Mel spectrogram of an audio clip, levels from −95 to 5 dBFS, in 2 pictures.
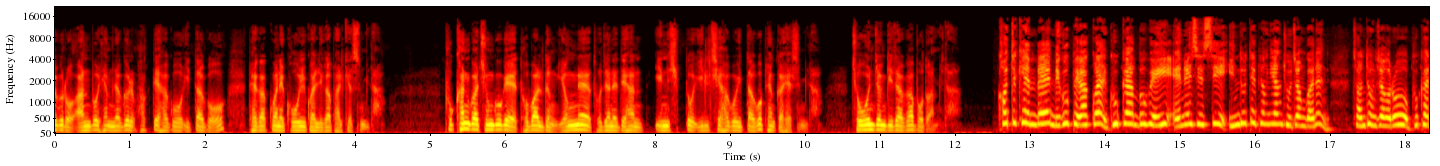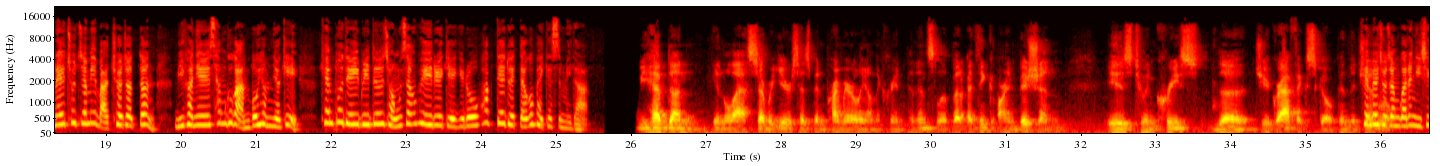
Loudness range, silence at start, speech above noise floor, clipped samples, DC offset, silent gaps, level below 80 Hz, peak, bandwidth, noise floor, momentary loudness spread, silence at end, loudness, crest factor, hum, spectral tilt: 8 LU; 0 s; 30 dB; under 0.1%; under 0.1%; 25.66-26.06 s; -56 dBFS; -6 dBFS; 15 kHz; -56 dBFS; 13 LU; 0 s; -26 LUFS; 20 dB; none; -5 dB/octave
